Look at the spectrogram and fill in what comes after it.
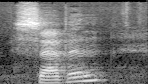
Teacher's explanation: my first letter e is a clear vowel it's stressed I hold it longer it's just like um in the word set or get get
